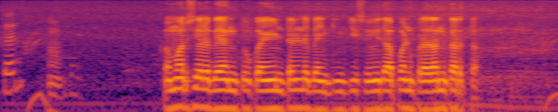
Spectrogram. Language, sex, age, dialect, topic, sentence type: Marathi, male, 31-35, Southern Konkan, banking, statement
